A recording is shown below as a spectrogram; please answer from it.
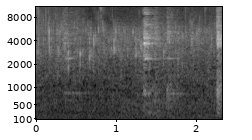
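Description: Coriander fritters (kothimbir vadi) fry in a pan over a high gas flame, giving a soft, steady sizzle broken by two brighter crackling bursts from the hot oil.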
